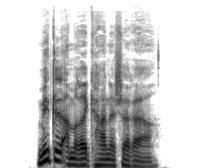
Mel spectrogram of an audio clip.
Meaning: inflection of mittelamerikanisch: 1. strong/mixed nominative masculine singular comparative degree 2. strong genitive/dative feminine singular comparative degree
- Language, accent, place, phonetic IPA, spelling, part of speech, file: German, Germany, Berlin, [ˈmɪtl̩ʔameʁiˌkaːnɪʃəʁɐ], mittelamerikanischerer, adjective, De-mittelamerikanischerer.ogg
